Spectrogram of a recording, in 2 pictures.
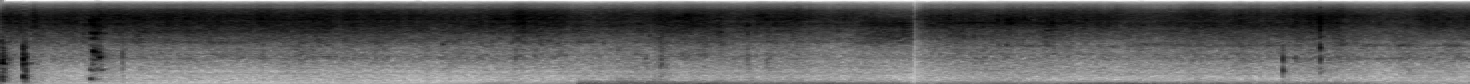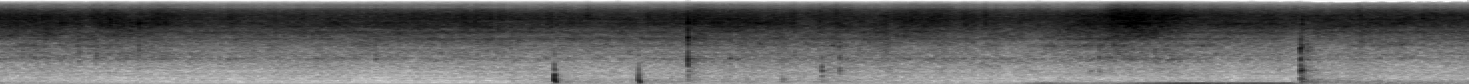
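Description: Pork belly and sliced onion sizzling steadily in hot oil in a wok, with a few brief knocks and scrapes of a wooden spatula stirring them.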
